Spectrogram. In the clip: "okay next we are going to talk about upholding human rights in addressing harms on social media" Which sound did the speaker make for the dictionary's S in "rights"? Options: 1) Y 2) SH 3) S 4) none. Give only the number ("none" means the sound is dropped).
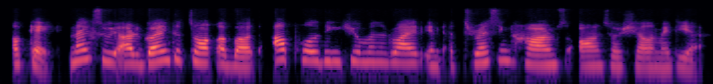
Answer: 4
